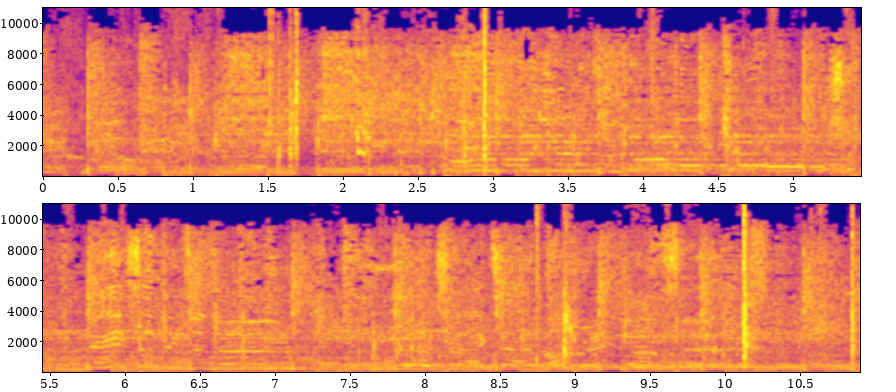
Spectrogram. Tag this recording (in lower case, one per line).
skateboard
